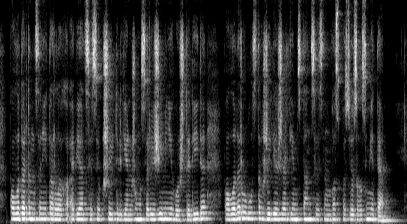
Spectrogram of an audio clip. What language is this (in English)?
Kazakh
